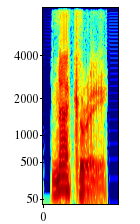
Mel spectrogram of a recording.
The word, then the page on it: knackery: British English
